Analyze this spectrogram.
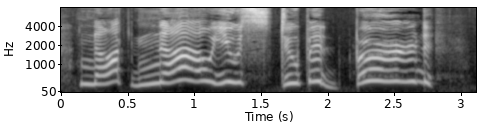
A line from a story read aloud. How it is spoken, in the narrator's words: shouted the witch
